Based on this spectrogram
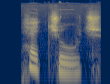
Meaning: peak (mountain top)
- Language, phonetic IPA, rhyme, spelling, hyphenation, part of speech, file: Hungarian, [ˈhɛct͡ʃuːt͡ʃ], -uːt͡ʃ, hegycsúcs, hegy‧csúcs, noun, Hu-hegycsúcs.ogg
